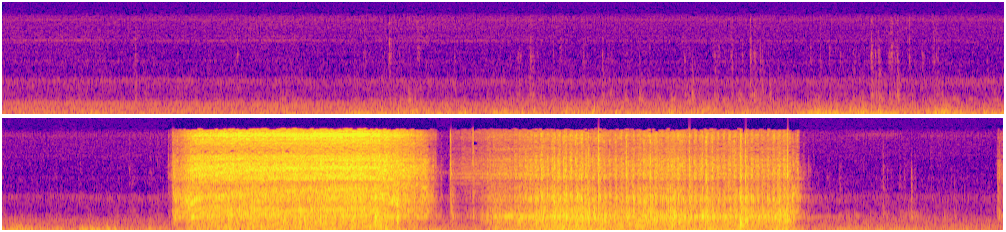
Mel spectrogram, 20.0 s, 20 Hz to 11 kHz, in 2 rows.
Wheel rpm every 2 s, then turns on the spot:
0, 0, 0, 0, 0, 10, 120, 30, 40, 10.
16-20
